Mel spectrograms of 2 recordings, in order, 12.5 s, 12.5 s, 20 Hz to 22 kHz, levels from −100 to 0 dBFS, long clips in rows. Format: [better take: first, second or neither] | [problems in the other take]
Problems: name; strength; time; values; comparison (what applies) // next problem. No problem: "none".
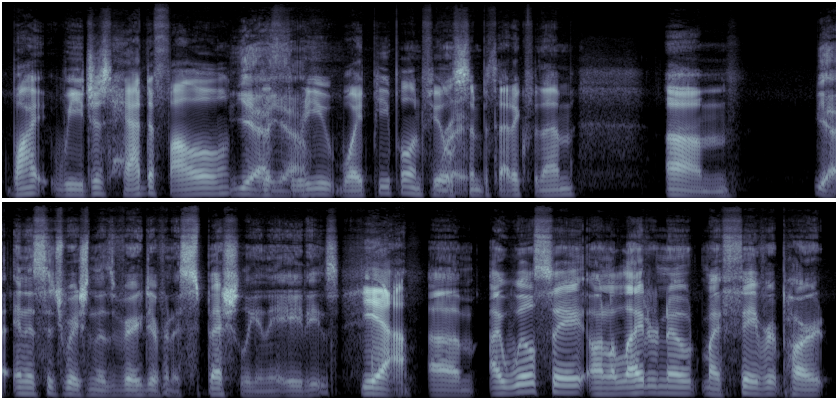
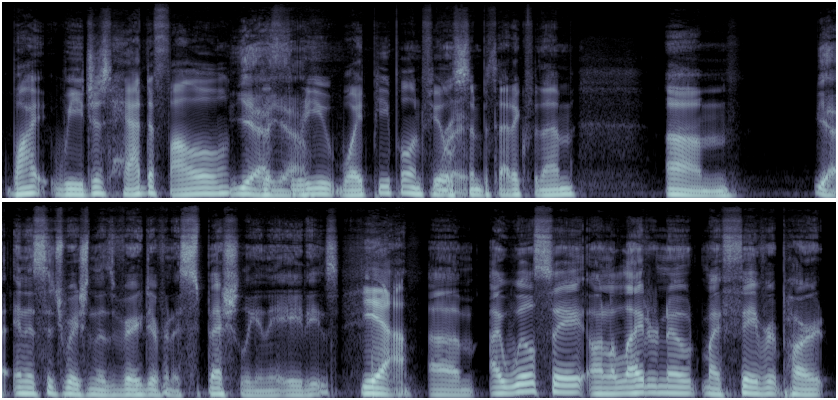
second | thin; very; fading below 750 Hz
